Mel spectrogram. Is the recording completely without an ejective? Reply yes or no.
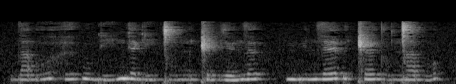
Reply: yes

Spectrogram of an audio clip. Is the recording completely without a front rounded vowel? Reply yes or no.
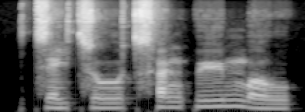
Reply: no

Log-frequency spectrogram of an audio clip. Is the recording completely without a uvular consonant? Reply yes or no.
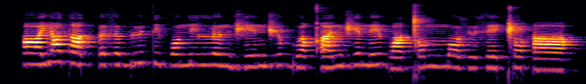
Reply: no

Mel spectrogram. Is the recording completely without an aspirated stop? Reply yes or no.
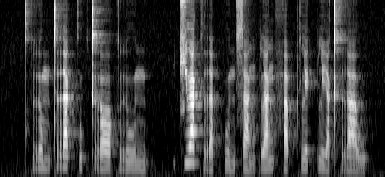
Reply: no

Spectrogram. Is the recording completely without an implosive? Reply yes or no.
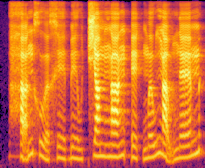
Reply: no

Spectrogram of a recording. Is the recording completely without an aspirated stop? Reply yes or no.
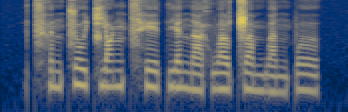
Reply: no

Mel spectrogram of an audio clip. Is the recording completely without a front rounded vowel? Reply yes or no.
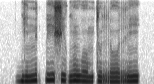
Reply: yes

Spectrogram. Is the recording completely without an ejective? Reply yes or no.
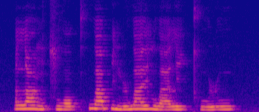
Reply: yes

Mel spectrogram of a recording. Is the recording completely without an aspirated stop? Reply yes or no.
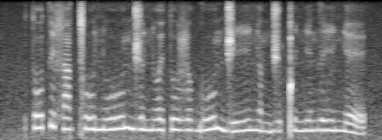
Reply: yes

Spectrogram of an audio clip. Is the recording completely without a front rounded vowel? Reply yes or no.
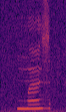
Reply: no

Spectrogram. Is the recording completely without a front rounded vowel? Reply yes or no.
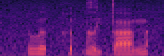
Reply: yes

